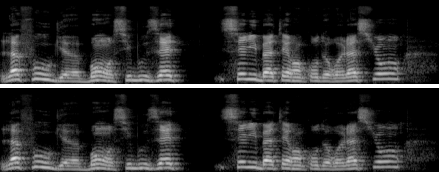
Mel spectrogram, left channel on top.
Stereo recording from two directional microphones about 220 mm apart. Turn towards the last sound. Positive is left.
turn(degrees=25)  # may be behind; listen again after turning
